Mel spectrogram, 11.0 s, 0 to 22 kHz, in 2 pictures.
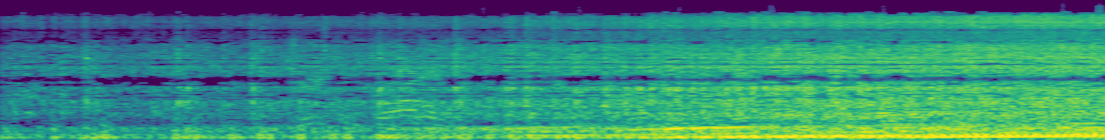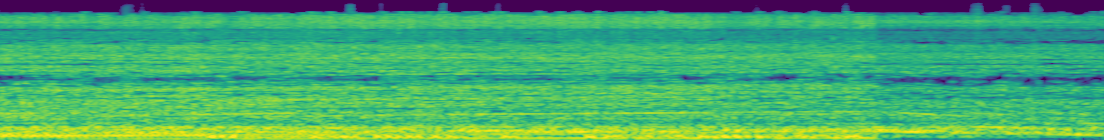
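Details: Mazda RX-7 at first start after a carburetor rebuild with a homemade gasket: the engine catches and rises to a loud, uneven idle that lopes and stumbles. Carburetor still needs tuning; cause of the rough running not confirmed.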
